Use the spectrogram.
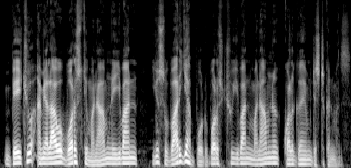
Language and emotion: Kashmiri, neutral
